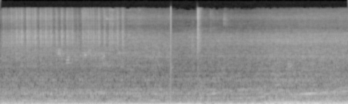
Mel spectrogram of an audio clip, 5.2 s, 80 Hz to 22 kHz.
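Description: Scania N230UD double-decker bus heard from inside on the upper deck: a steady low drone from its diesel engine and drivetrain as it drives along, with a couple of brief rattles in the middle. Near the end the drone grows louder and a whine rises in pitch as the bus pulls harder.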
